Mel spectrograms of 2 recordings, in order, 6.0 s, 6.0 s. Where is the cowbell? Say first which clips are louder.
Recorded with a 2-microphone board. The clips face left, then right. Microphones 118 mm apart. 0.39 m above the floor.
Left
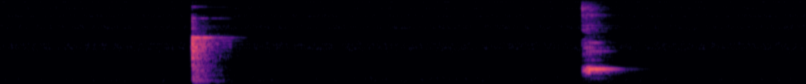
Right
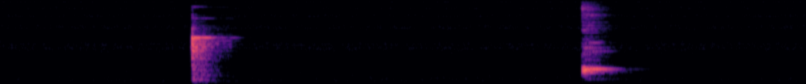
Right 1 dB; 45° right (ahead or behind), 9 m.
